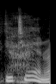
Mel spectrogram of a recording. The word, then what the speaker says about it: Etienne: I mean, because the way Travis Etienne or whatever his name is, mm-hmm. Randall. – You said it right. Good job. – Is that right? – Yeah, Etienne, right? – It doesn't look right.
